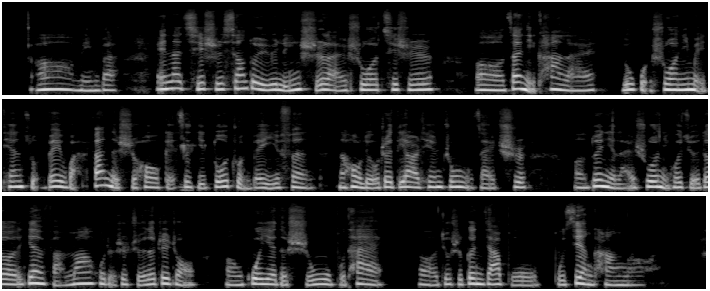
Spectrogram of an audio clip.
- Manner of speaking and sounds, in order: none
- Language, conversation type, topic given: Chinese, advice, 如何控制零食冲动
